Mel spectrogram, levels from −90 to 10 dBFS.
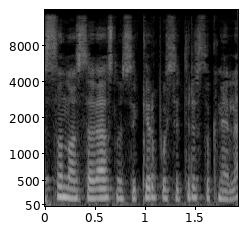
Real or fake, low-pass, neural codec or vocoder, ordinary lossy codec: fake; 14.4 kHz; codec, 44.1 kHz, 7.8 kbps, DAC; AAC, 48 kbps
